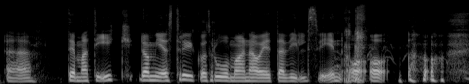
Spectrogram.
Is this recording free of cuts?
yes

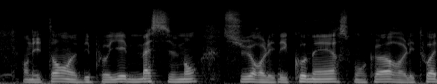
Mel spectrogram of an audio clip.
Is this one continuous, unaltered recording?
no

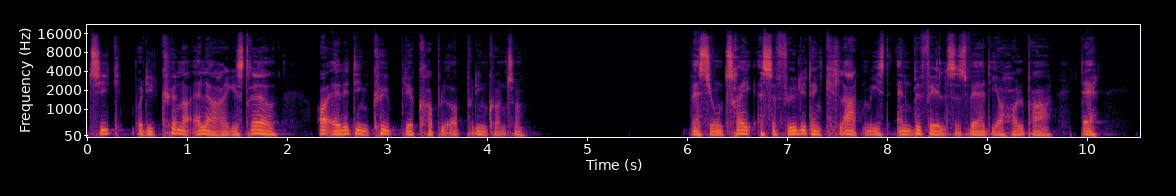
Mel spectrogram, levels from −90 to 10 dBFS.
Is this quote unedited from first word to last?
yes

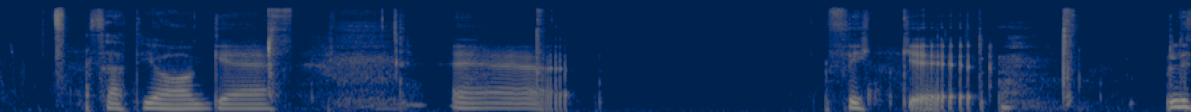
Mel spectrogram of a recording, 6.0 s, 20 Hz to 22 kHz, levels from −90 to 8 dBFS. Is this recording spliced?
no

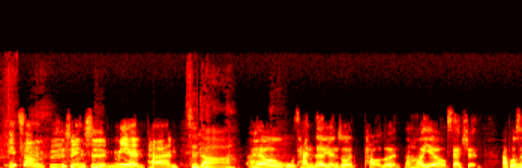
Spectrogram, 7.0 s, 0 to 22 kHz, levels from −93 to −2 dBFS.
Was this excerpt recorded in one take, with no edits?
no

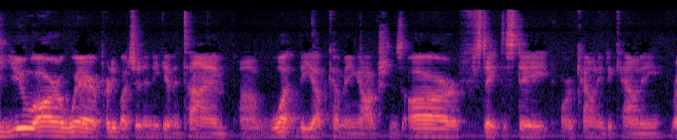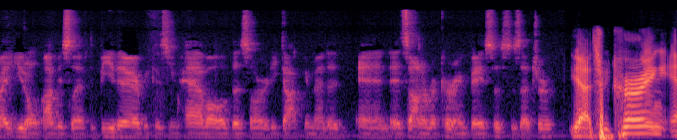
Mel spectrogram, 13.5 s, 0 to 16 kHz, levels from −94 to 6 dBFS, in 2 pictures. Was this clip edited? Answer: yes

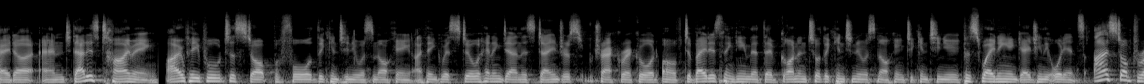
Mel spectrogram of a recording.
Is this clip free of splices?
no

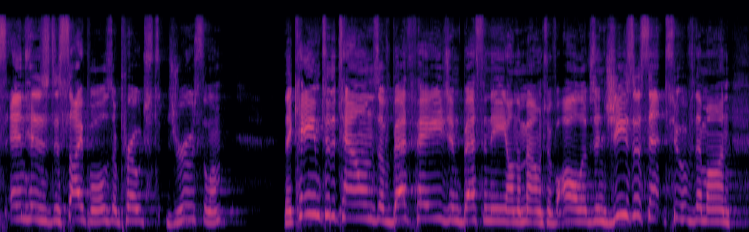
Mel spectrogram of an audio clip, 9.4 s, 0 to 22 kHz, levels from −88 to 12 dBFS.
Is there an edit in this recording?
no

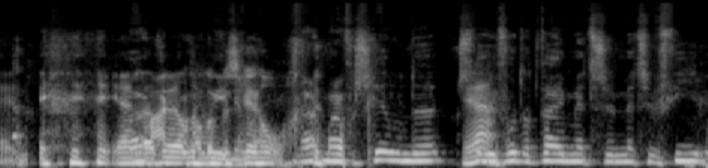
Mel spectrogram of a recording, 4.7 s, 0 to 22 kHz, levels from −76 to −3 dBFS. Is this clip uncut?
no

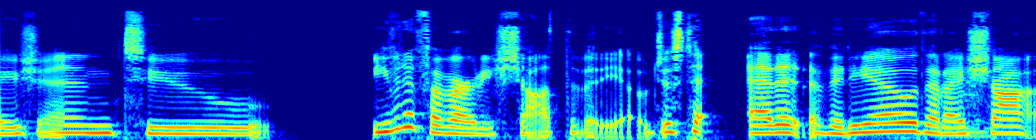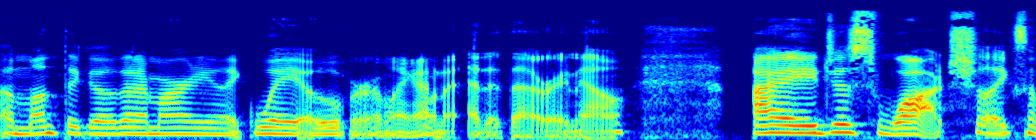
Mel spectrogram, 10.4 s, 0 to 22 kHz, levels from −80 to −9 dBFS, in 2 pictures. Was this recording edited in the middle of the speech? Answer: yes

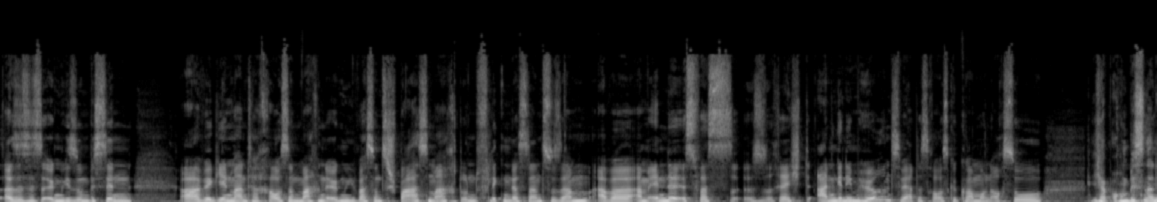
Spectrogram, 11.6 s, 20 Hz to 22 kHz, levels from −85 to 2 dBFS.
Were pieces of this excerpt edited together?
no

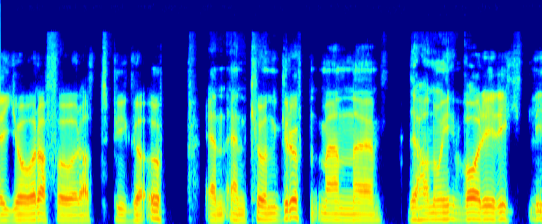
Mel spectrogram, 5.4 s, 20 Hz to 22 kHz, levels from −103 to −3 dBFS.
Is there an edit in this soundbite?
yes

